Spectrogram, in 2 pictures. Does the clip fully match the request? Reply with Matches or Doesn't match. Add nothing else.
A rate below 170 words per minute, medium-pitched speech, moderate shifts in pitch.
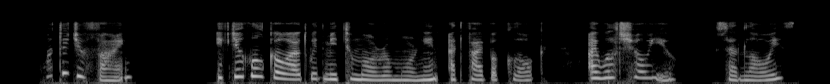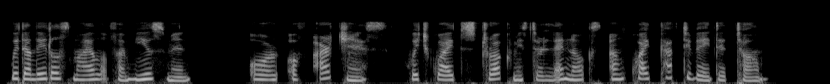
Doesn't match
